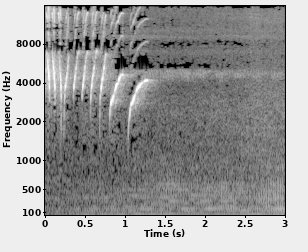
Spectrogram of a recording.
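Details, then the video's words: Canary song meant to set other canaries singing: a short burst of fast high descending whistles ending in two longer rising-falling sweeps, followed by near silence with faint background hiss. "Kenari gacor bikin kenari lain ikut emosi"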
